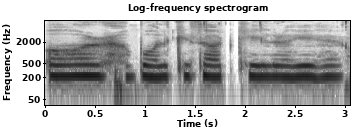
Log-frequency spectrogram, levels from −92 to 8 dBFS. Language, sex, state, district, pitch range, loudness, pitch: Hindi, male, Himachal Pradesh, Shimla, 220-230 Hz, -13 LUFS, 220 Hz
